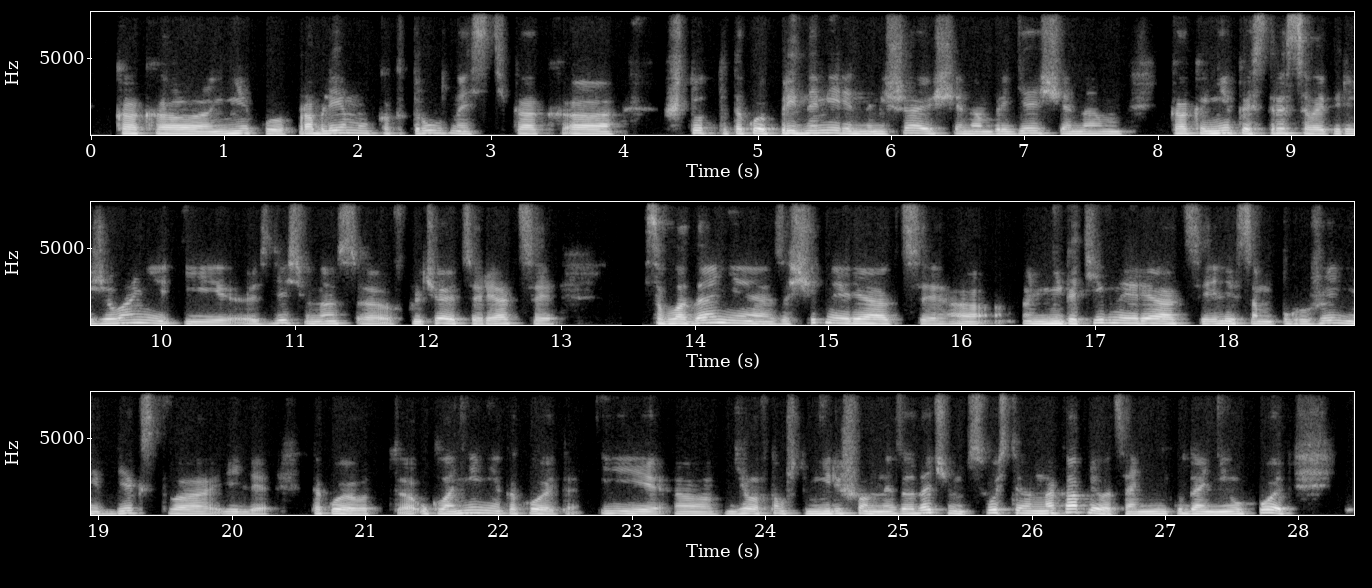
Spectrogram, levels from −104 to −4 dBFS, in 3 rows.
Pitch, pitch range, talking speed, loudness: 135 Hz, 125-150 Hz, 105 wpm, -25 LUFS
